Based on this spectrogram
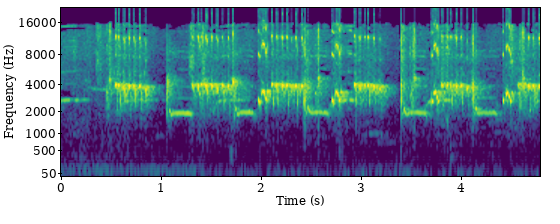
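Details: Noisy prinia from Indonesia sounding a rapid series of high buzzy trills, each often led by a short lower note, coming in quick succession about once per second, with faint chirps underneath.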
